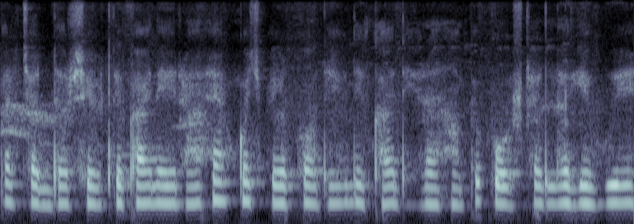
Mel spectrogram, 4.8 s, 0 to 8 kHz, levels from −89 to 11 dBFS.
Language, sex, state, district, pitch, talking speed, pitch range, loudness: Hindi, female, Bihar, Darbhanga, 190 Hz, 240 wpm, 185-195 Hz, -20 LUFS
